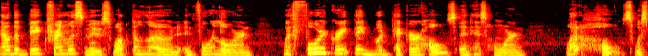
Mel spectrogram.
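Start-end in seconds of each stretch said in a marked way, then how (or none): 7.1-7.9 hushed, breathy whisper. Reading a story aloud, a squirrel spotting holes in a horn: whispering. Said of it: "whispered Herman".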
